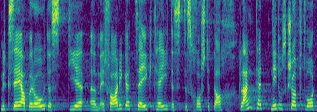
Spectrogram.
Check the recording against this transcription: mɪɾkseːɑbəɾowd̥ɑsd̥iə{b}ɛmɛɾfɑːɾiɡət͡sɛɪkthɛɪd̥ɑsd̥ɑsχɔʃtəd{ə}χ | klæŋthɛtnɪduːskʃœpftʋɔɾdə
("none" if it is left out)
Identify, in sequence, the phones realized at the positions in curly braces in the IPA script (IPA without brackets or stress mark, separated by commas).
none, ɑ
